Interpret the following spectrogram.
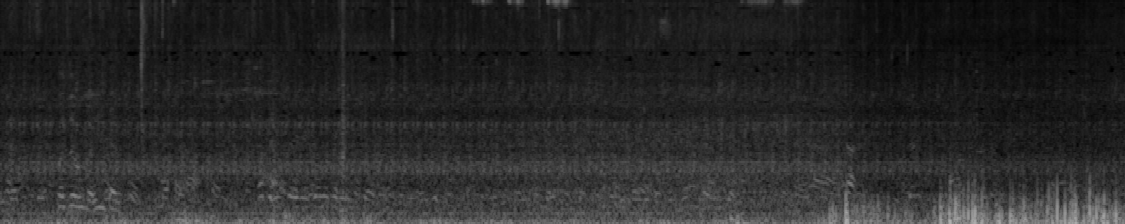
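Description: Engine of a heavy armoured police truck running as it rolls slowly past, a steady low rumble, with voices in the background during the first few seconds. Louder ragged bursts of noise come in near the end.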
